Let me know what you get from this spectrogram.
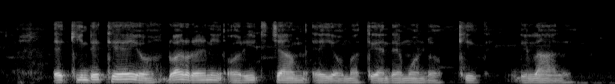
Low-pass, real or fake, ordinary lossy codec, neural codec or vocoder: none; fake; none; codec, 16 kHz, 8 kbps, FunCodec, trained on Chinese and English, 25 frames a second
